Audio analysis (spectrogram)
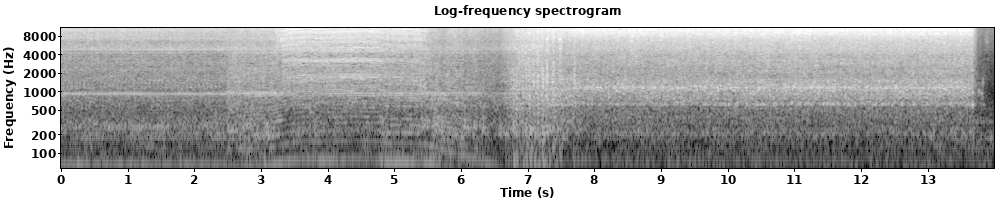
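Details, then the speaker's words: Vintage 1971 Sears ESKA 5hp two-stroke outboard under restoration, after cleaning fuel tank, new spark plug and high-speed tuning: buzzy steady raspy drone, revving up and holding; longest clean run so far. "okay that was the longest one so far and I tuned it a little bit in high speed"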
